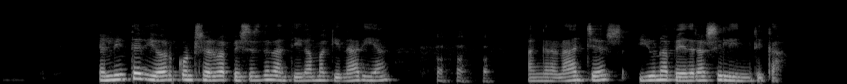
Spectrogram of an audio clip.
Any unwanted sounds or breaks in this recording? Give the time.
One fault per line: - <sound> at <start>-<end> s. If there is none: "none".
- laugh at 4.2-5.0 s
